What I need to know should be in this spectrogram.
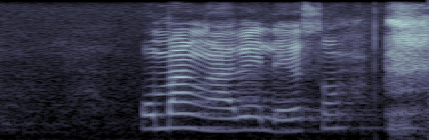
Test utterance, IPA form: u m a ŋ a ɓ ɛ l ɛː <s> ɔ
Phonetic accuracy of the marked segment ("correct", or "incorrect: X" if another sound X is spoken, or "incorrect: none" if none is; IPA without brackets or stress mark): correct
